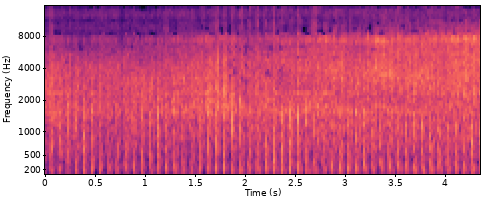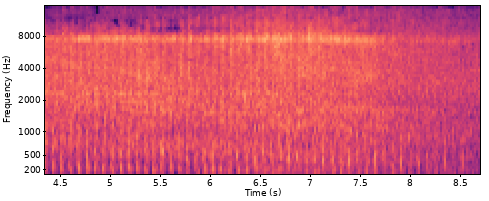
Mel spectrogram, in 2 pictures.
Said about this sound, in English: Army helicopters are lifting people trapped in the water and taking them to temporary camps, their rotors slicing through the stormy winds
